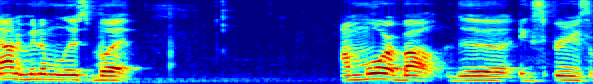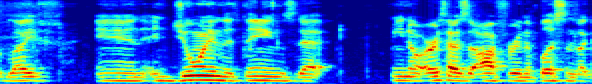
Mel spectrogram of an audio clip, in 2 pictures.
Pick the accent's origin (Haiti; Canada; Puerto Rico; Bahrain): Haiti; moved away; I was born in Haiti.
